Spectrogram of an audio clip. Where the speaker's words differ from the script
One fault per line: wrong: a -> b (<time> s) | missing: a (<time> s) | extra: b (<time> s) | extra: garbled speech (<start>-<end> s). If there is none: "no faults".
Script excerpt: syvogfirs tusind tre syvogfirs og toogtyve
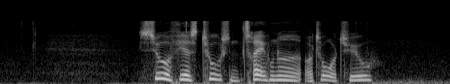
wrong: syvogfirs -> hundrede (2.6 s)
